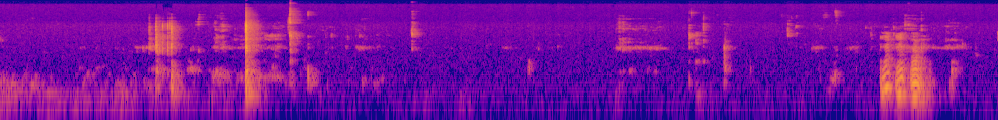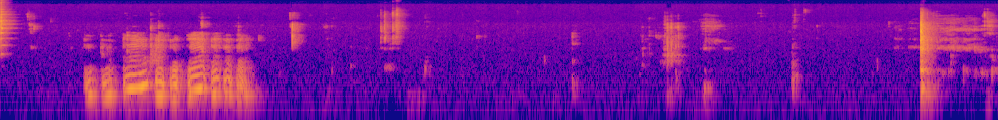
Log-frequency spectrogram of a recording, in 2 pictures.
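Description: A woman chews and smacks her lips close up.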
